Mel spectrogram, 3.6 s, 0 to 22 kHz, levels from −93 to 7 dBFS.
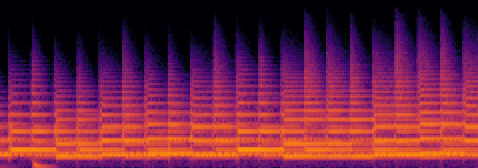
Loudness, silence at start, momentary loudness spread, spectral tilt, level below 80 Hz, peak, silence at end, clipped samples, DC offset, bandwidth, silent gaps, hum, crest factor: -20 LUFS; 0 s; 2 LU; -5.5 dB/octave; -50 dBFS; -8 dBFS; 0 s; under 0.1%; under 0.1%; 9.8 kHz; none; none; 12 dB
